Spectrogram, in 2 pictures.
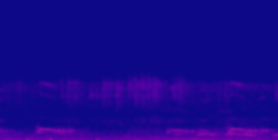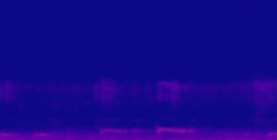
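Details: A local zebra dove suited to competition sings soft trilled coos. Short rolling high notes are followed by lower pulsed notes in spaced phrases over a constant low background rumble.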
